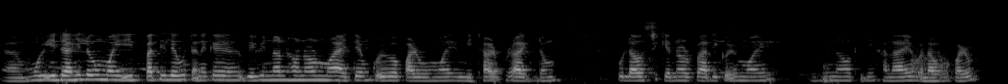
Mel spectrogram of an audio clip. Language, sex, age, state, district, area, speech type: Assamese, female, 45-60, Assam, Kamrup Metropolitan, urban, spontaneous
